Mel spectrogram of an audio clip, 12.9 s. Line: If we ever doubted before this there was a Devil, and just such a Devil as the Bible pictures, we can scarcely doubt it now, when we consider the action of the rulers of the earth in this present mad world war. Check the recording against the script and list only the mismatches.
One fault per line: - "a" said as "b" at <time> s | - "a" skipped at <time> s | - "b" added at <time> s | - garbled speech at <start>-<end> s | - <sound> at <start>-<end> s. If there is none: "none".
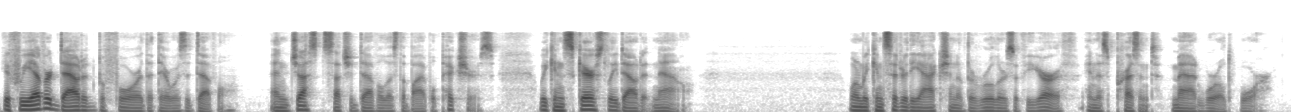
- "this" said as "that" at 1.4 s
